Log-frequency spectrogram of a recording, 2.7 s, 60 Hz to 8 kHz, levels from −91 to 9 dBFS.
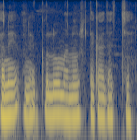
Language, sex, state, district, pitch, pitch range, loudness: Bengali, male, Assam, Hailakandi, 140 Hz, 135-145 Hz, -18 LUFS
